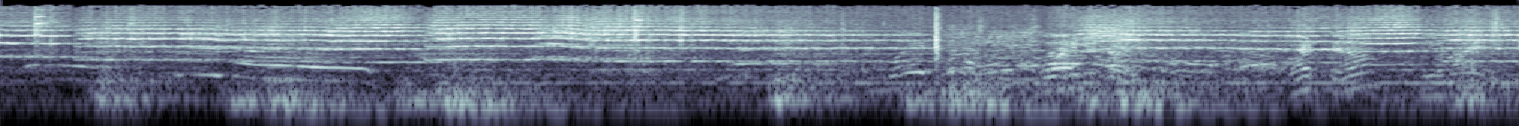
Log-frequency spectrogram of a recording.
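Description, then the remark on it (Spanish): One sharp, clean hammer knock rings out midway as a signal to the float bearers, cutting through a steady murmur of crowd voices and sustained, droning musical tones. “Suena el martillo.”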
